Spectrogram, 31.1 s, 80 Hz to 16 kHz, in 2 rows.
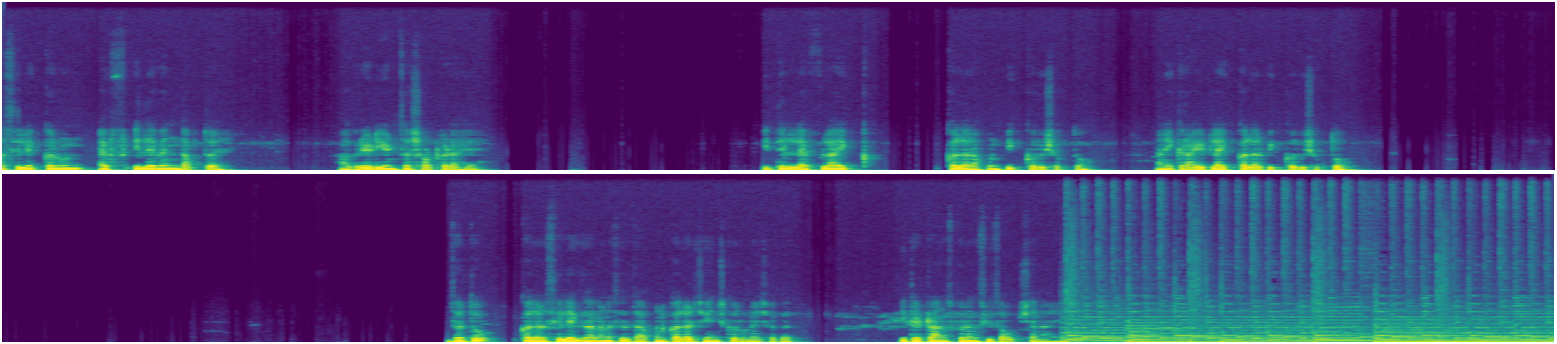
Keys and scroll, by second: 23.4-24.4 typing, 28.4-29.1 typing.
